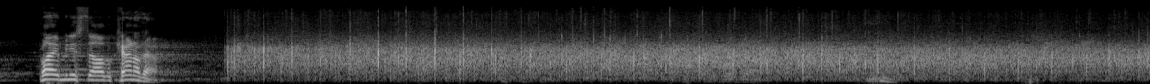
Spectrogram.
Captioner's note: applause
